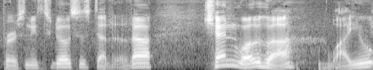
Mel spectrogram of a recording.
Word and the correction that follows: Chen Weihua: How do Chen, you say his name? – Chen Weihua.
